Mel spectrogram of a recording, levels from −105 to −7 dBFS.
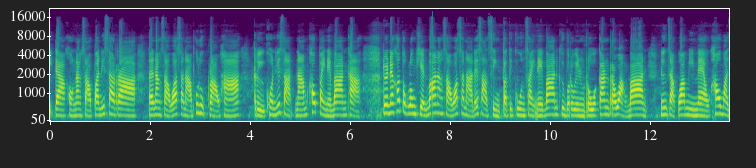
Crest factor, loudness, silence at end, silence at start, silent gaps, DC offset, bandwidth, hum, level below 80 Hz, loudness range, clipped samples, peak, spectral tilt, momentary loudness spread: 14 dB; -16 LUFS; 0 s; 0 s; none; under 0.1%; 15.5 kHz; none; -64 dBFS; 2 LU; under 0.1%; -2 dBFS; -5 dB/octave; 5 LU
